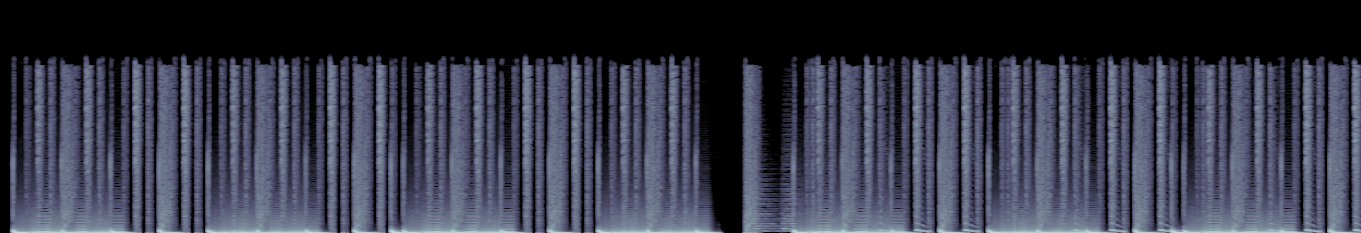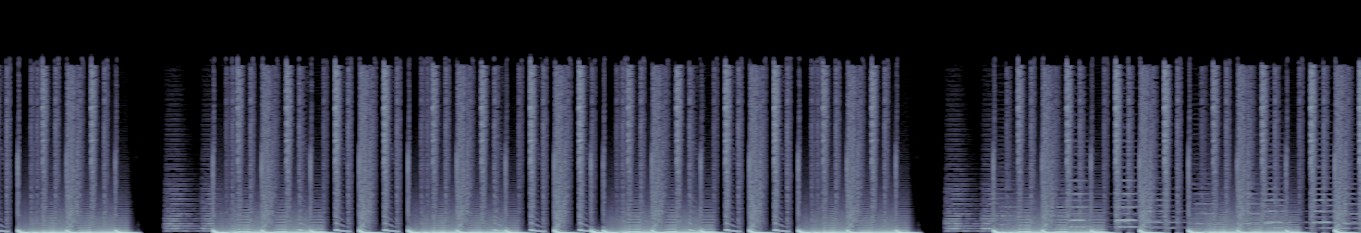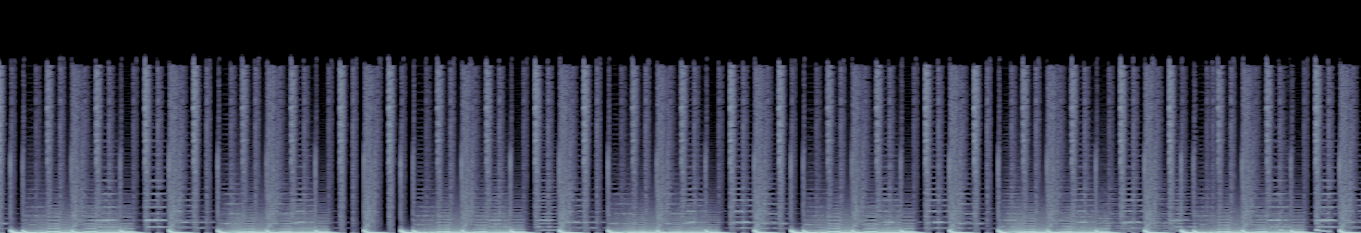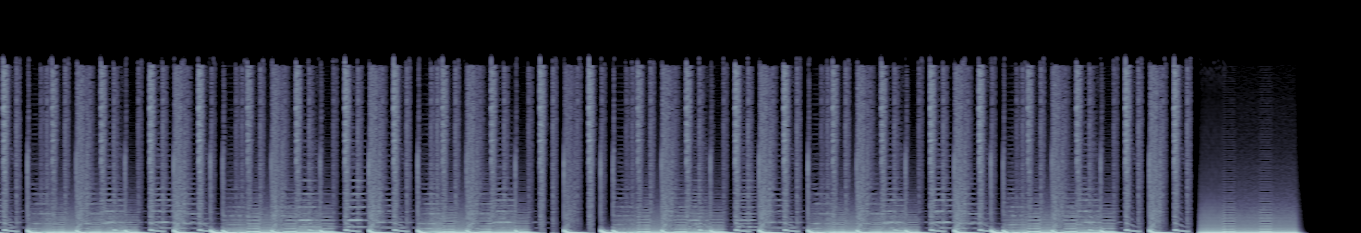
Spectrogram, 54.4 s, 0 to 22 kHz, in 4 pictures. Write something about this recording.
8-bit ElectroHouse
8-Bit/Nintendo inspired electrohouse track. Ableton Live, with the free VST's: Toad and Peach.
